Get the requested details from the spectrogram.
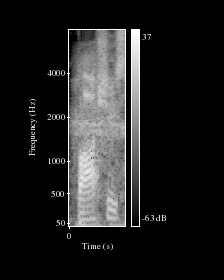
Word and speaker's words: Boschi: When you had Andre Sorrentino in there, along with, I guess it's Roland Boschi. I don't want to butcher his name. – Boschi sounds right.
